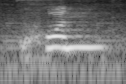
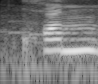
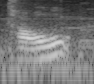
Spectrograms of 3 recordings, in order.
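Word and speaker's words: 堃: 嗱，呢個字普通話讀坤，粵語讀坤，唔好讀成方，亦都唔好讀成土。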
